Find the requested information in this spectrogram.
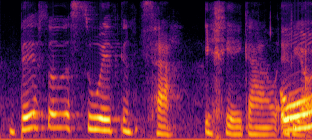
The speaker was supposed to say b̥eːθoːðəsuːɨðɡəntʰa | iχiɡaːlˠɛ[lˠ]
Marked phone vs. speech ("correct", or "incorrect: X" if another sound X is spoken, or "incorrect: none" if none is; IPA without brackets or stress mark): incorrect: none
